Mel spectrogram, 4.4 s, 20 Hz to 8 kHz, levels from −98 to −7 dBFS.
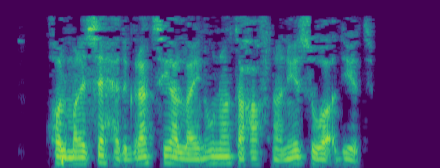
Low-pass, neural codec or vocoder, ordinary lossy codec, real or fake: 7.2 kHz; none; MP3, 24 kbps; real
